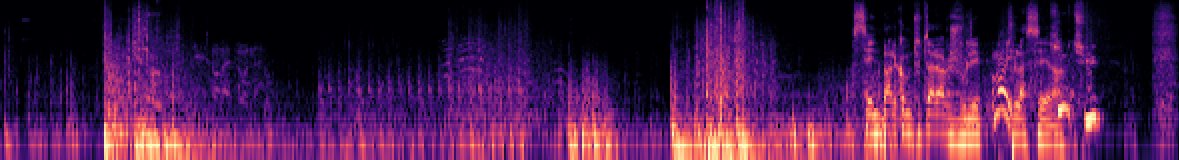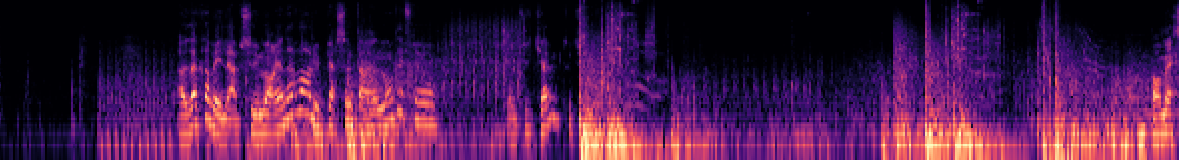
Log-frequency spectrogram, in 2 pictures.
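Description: Rifle shots fire with loud sharp bangs.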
